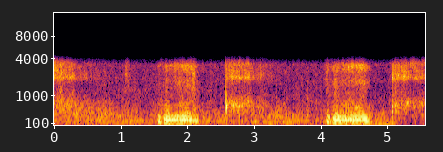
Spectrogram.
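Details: Snoring during sleep: low, rough snores on two breaths about 2.5 seconds apart, with quieter breathing between and steady room noise.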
